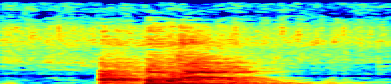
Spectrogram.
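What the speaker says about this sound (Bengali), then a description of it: "মশলা ধোয়া জলটা দিয়ে দেবো।" Spice-rinsing water is poured over hilsa fish in a pan with hot oil, a sudden splashing pour that swells, then tapers off after about a second.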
